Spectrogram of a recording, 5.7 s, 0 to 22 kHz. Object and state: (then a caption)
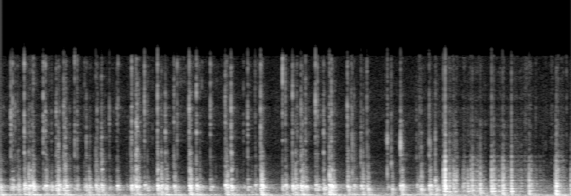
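Plastic piano keytops tapped with fingernails. Long dark-painted nails and fingertips tap and scratch across the white plastic keytops and black sharps of an upright wooden piano's keyboard without playing any notes. The result is a rapid, irregular stream of quiet, dry clicks and scrapes that die away almost instantly, with a faint tonal band around 900 Hz to 1 kHz.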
